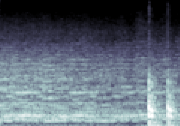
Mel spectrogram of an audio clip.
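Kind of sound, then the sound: impact, knocking on a door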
